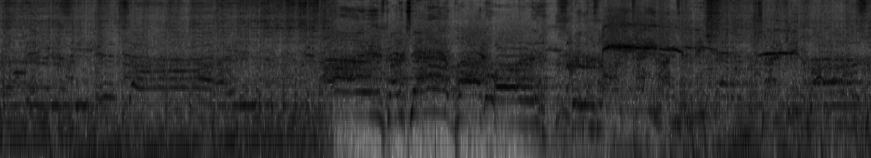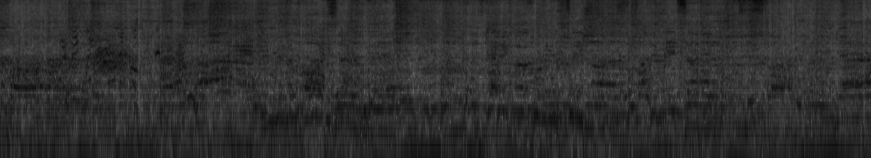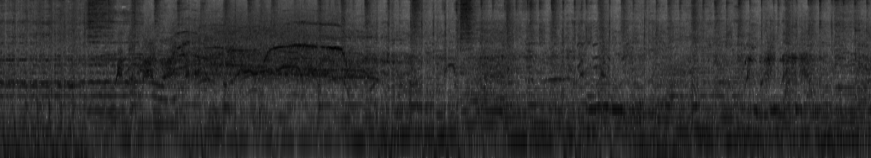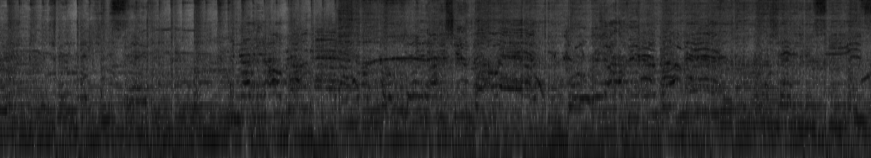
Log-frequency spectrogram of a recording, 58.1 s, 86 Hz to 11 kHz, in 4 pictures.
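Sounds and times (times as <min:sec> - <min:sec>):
live pop-rock band with vocals: 0:00.0 - 0:58.0
fans yelling and whooping: 0:05.0 - 0:24.1, 0:27.0 - 0:58.0.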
